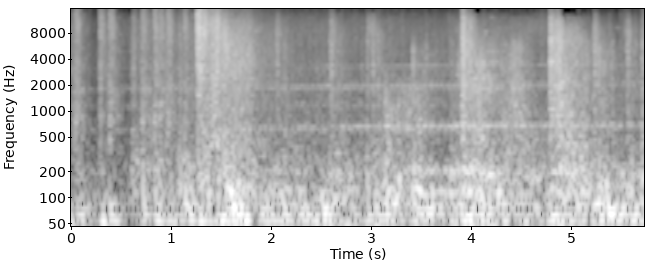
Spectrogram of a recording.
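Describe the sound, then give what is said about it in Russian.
Naval guns of the destroyer Greyhound firing on a submarine in a war film, heard as a loud, dense barrage of overlapping blasts and rumbling explosions with no pause. “Прямое попадание одного из орудий Грейхаунда. Подлодка окутывается черным дымом и тонет.”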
